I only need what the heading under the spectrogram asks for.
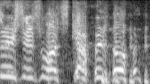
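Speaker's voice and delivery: frantic, unhinged, hysterical put-on cry, high and drawn out. Playing a character lifting a body to the guard captain, hysterical shout in character. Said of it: "I love hysterical Fu".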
